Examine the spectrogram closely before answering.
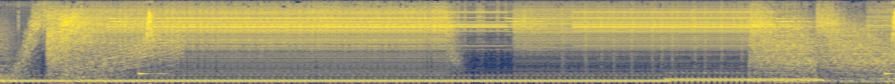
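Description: Rapid electronic shooting sounds patter and crackle.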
